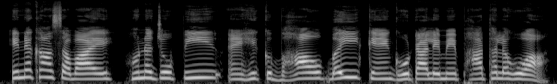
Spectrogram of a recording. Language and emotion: Sindhi, neutral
